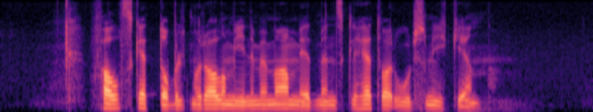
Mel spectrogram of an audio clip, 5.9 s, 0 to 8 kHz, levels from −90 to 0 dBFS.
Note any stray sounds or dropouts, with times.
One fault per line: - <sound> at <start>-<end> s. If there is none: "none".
none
